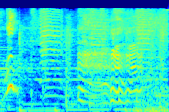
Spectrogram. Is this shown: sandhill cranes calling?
no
